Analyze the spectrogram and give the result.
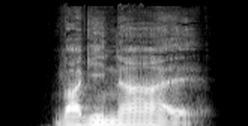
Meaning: vaginal
- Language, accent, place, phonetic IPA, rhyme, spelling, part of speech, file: German, Germany, Berlin, [vaɡiˈnaːl], -aːl, vaginal, adjective, De-vaginal.ogg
